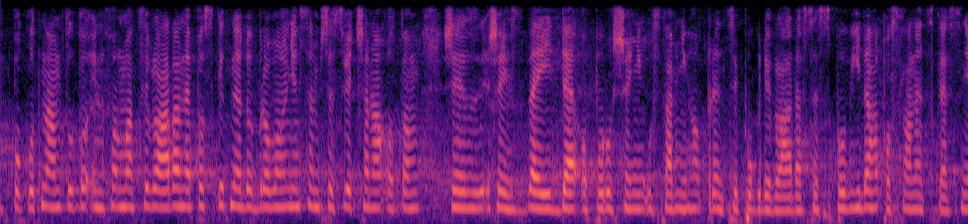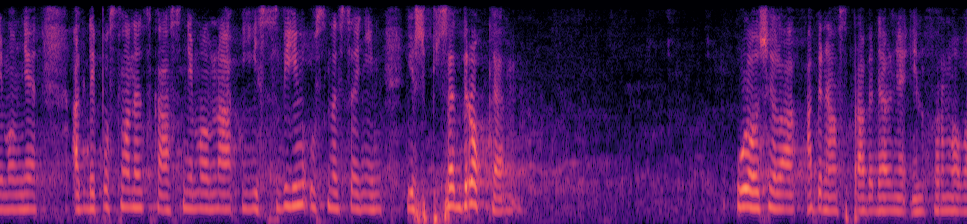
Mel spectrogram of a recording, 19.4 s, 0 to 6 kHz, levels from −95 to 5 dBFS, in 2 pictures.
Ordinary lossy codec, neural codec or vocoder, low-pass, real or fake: AAC, 48 kbps; codec, 16 kHz, 8 kbps, FreqCodec, smaller model; 5.4 kHz; fake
